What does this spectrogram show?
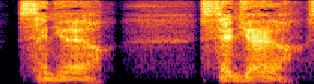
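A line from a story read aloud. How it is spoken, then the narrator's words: Exclamation. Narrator (French): s'écria Mao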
